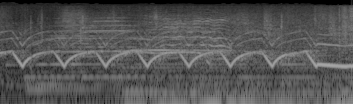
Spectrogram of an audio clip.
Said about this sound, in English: A police car skids round a corner, people fleeing out of its way.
